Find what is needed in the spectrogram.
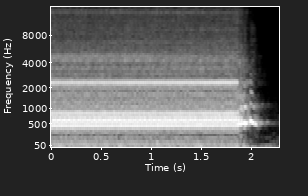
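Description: Makita DMP180 18V cordless tyre inflator's compressor running steadily and loudly on a van tyre, then cutting off suddenly near the end as it auto-stops on reaching its 20 psi setting.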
